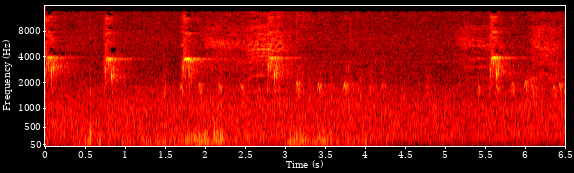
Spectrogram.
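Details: A couple of different Gray Catbirds calling on 17 July 2025 amid robin alarm calls, possibly reacting to a nearby hawk: sharp high chips with a short harsh burst, about a second apart, over low rumbling background noise.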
